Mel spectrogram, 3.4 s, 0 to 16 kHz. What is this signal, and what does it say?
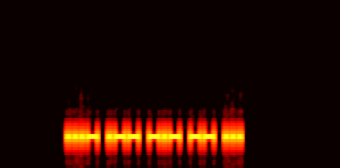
Morse code, heard as a keyed tone, about 36 wpm, 700 Hz. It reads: VWKMS
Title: Code Groups - 5 Letters - 35wpm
